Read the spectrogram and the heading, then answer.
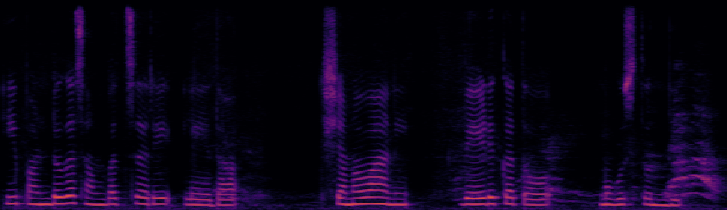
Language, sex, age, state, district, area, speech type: Telugu, female, 30-45, Andhra Pradesh, Palnadu, urban, read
